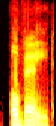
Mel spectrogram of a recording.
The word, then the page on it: ovate: American English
